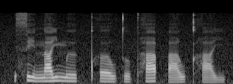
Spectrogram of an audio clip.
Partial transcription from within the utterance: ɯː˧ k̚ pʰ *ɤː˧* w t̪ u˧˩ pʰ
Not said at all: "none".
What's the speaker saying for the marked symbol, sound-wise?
ɤː˧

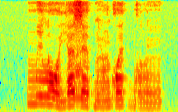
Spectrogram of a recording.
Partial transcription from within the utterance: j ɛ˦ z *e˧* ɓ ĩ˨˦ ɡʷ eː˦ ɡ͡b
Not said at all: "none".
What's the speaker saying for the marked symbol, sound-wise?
e˧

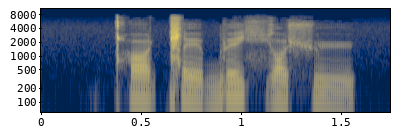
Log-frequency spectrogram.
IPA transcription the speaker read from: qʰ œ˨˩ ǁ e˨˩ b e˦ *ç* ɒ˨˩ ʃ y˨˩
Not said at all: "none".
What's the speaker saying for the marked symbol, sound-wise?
ç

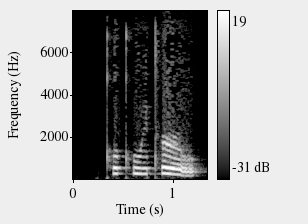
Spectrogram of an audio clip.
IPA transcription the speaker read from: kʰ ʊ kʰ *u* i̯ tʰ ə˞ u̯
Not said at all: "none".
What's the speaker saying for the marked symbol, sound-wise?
u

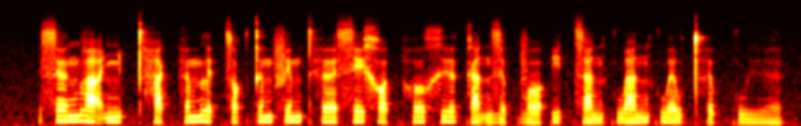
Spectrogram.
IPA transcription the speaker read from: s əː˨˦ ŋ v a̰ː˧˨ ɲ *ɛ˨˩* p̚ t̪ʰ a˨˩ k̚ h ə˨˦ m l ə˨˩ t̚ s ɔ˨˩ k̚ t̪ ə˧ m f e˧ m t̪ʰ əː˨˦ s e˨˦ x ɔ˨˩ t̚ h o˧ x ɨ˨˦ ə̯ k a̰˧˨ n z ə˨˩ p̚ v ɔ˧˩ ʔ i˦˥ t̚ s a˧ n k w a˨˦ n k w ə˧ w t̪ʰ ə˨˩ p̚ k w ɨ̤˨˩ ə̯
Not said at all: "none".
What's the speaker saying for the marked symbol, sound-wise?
ə˨˩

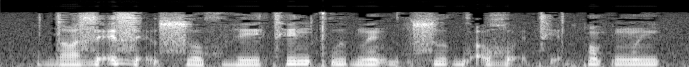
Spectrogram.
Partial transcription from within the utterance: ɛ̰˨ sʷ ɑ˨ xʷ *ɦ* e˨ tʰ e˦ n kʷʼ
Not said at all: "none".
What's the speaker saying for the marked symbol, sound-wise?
ɦ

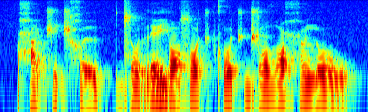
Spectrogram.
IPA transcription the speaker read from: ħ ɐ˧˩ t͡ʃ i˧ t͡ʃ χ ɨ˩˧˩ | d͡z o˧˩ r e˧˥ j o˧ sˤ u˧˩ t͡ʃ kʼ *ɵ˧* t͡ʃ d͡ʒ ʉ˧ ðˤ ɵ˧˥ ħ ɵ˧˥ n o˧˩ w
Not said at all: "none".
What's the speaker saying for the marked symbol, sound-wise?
o˧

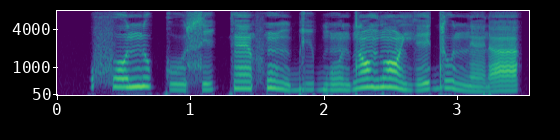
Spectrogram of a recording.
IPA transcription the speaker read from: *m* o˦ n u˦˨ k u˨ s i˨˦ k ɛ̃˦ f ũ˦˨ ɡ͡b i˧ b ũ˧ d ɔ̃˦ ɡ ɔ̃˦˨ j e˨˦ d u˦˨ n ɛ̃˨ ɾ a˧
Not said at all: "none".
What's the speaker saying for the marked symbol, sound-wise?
f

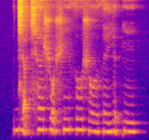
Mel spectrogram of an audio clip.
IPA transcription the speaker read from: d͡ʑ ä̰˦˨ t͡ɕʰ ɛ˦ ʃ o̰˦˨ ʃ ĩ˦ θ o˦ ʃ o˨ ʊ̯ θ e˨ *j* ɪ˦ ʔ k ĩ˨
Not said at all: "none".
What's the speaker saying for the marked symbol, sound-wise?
j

